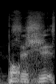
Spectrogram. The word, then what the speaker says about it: pox: Es P-O-X, se escribe posh.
